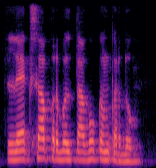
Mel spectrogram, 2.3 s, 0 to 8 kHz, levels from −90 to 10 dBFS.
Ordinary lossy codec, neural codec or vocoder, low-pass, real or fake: none; codec, 32 kHz, 1.9 kbps, SNAC; 7.2 kHz; fake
